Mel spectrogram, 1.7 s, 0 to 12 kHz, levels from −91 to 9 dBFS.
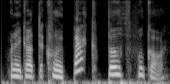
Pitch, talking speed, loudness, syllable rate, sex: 250 Hz, 315 wpm, -19 LUFS, 6.9 syllables/s, female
